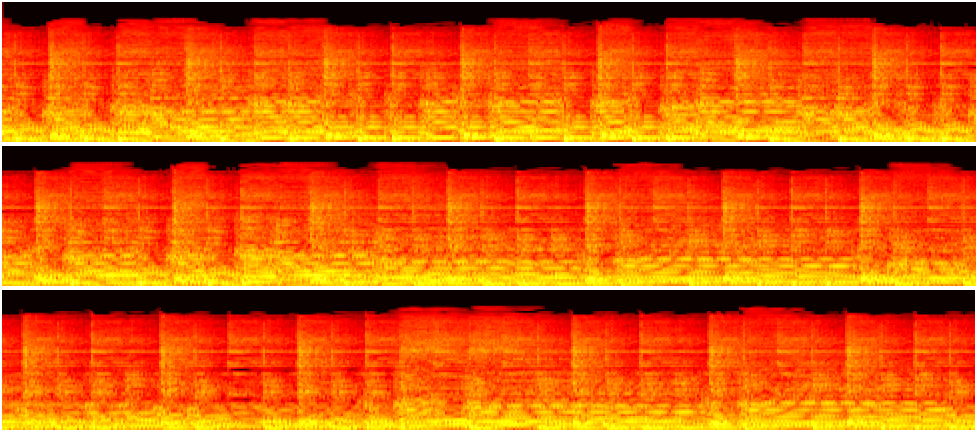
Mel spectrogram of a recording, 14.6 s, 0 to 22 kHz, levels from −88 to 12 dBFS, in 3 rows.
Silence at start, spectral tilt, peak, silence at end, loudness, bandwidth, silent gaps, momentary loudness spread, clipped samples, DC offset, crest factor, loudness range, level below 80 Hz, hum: 0 s; -5 dB/octave; 0 dBFS; 0 s; -13 LUFS; 13 kHz; none; 2 LU; under 0.1%; under 0.1%; 12 dB; 1 LU; -26 dBFS; none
